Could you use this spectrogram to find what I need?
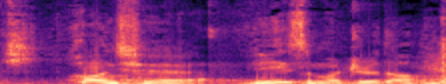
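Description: A young woman speaks with surprise.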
